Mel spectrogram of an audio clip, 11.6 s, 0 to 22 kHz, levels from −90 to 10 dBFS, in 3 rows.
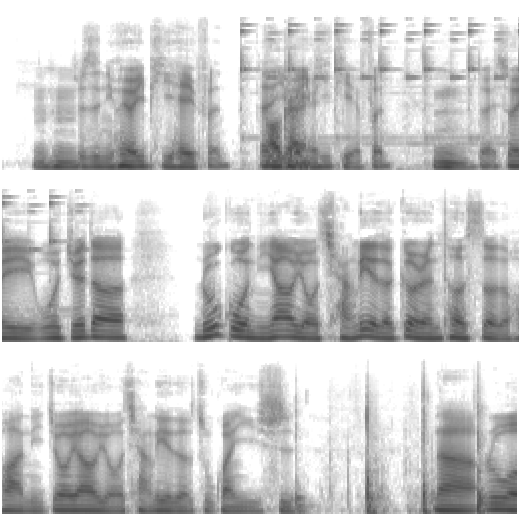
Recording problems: doorbell; noticeable; from 2 to 4.5 s; peak 10 dB below the speech
footsteps; noticeable; from 10 s on; peak 6 dB below the speech
abrupt cut into speech; at the end

